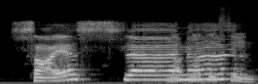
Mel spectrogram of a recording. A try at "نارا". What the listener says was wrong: Not the sin. Sin is flat. سيا. Sin and ya is flat. سيصلى. Ra is heavy. نارا.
